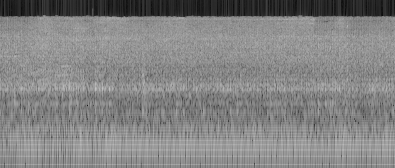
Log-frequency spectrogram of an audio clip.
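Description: JCB backhoe loader's diesel engine running steadily as the backhoe arm digs soil.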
